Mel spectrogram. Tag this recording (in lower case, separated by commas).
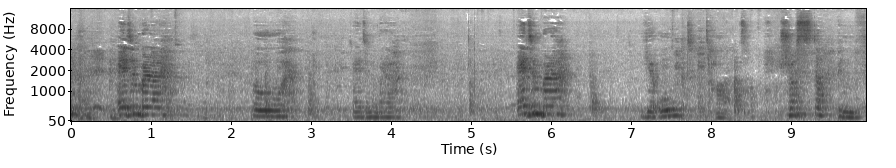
speech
